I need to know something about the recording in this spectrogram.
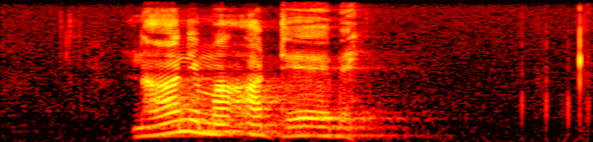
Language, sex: Xhosa, male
